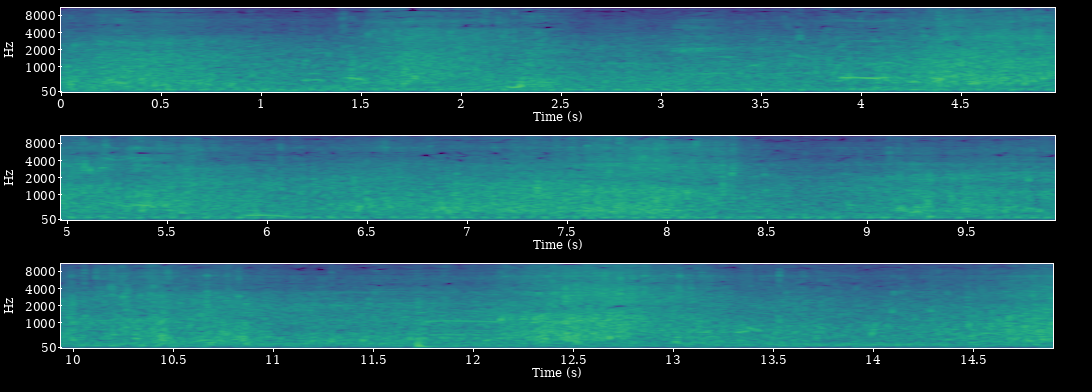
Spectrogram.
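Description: Small sea waves washing onto a pebble shore, the wash swelling and fading every few seconds.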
